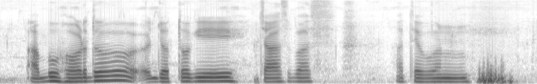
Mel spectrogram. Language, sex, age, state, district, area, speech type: Santali, male, 18-30, West Bengal, Birbhum, rural, spontaneous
